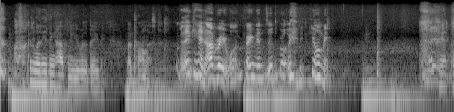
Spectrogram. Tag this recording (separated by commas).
Speech, inside a small room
